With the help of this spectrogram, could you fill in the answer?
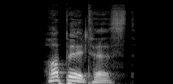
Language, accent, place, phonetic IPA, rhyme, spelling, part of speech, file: German, Germany, Berlin, [ˈhɔpl̩təst], -ɔpl̩təst, hoppeltest, verb, De-hoppeltest.ogg
- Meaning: inflection of hoppeln: 1. second-person singular preterite 2. second-person singular subjunctive II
